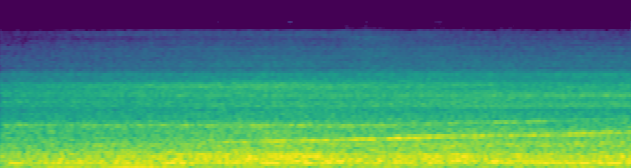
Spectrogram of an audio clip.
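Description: A train's wheels squeal on the rails as it slows.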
